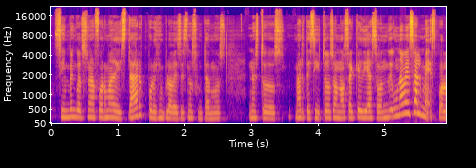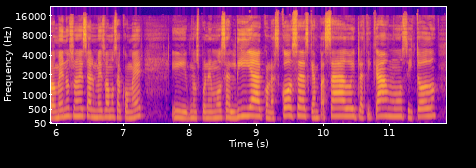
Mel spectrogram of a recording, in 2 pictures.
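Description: A young woman hosting a podcast, talking heartfelt and rambling. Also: fairly high pitch. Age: young adult. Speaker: podcast host. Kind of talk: emotional podcast chat.

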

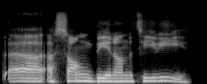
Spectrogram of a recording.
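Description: A man's voice: fairly high pitch, level tone, normal speed, a little mellow, clean tone, dry recording, studio quality. A man with a Swansea Welsh accent chatting informally and matily as a musician guest on a podcast. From Swansea, Wales. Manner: matey, informal, peppered with "you know". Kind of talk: casual interview chat.

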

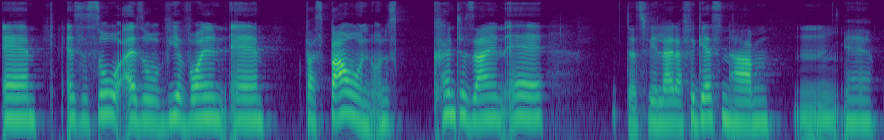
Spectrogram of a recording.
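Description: A woman's voice: mid-range voice, fairly even intonation, a little slow, vocal fry, sharp tone. A woman voicing small round household gadgets that stammer helplessly with many ums. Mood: pleading.

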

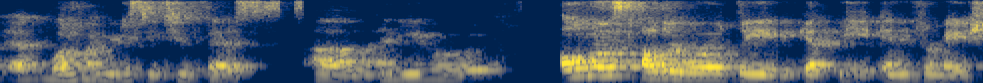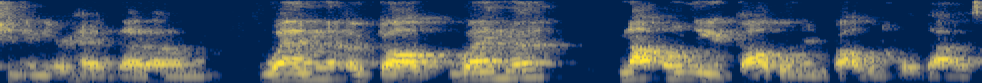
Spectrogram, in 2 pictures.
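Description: Female game master, low pitch, halting casual improvised narration, very roomy recording. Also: warm tone, muffled recording. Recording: roomy, echoing tabletop recording.

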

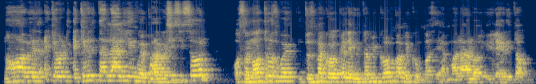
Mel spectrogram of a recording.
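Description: A young Mexican man with a Mexican Spanish accent co-hosts a podcast, telling a vacation story in slangy, casual chat, laughing and acting out his friends' lines. His voice is fairly high, fairly quick and a little mellow, recorded away from the mic in an echoey room.

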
